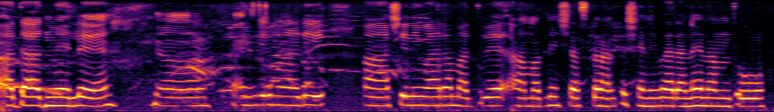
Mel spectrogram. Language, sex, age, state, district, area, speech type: Kannada, female, 18-30, Karnataka, Chikkamagaluru, rural, spontaneous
